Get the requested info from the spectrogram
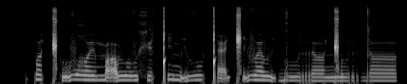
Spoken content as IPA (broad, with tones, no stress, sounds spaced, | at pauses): p ʌ˨ ǁʰ ṵ˨ v ʁʷ ɪː˨ m ɑ̰˨ v ʊ˨ v xʲ ʌ˨ ǃ i˦ m ḭ˨ v u˦˨ ǃ æ̰˨ ǁ ḭ˦ v ɜ˦ v ḭ˨ ɡ uː˨ r ʌː˨ ŋ͡ǁ u˨ r d ʌː˦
